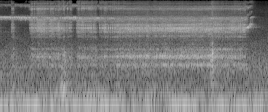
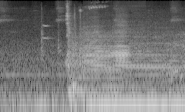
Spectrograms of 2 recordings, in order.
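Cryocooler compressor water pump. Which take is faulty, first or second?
first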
